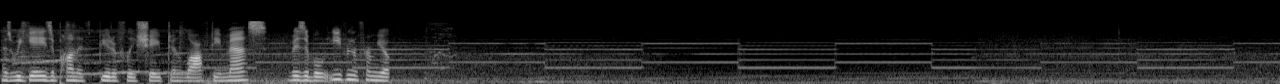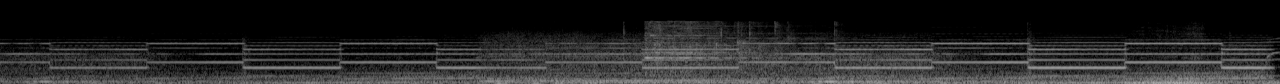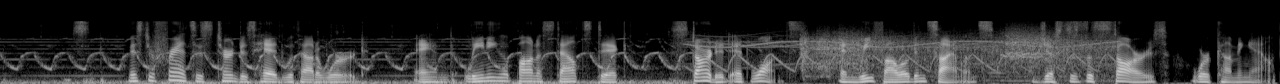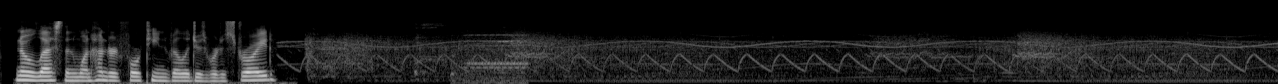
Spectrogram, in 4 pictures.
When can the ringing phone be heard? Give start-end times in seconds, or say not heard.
19.2-21.2, 42.9-43.8.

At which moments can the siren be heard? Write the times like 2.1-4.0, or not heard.
0.0-36.9, 41.1-51.1.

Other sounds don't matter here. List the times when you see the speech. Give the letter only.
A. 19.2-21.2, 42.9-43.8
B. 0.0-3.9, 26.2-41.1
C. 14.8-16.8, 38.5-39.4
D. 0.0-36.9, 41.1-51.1
B.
